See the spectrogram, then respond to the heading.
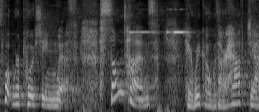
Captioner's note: timer beeps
